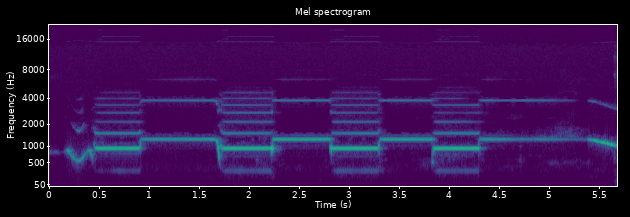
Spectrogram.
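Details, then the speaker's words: Minelab GPZ 7000 metal detector after repair, speaker plugged in, coil in a plastic bin, screwdriver waved near coil: clean steady tone stepping up and down in pitch as metal passes; detector responding properly. "Yeah, so it's working quite well. It's working very, very well."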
